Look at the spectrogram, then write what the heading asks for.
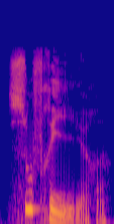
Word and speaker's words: Souffrir: Souffrir. Okay, so double F is not pronounced.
